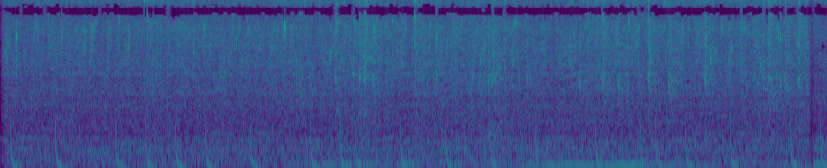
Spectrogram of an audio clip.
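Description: Salmon pieces frying in hot oil in a stainless steel skillet: a steady sizzle with fine crackling throughout.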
